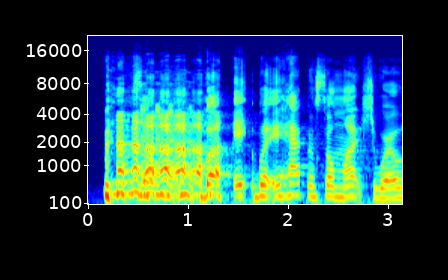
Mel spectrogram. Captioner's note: everyone laughs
